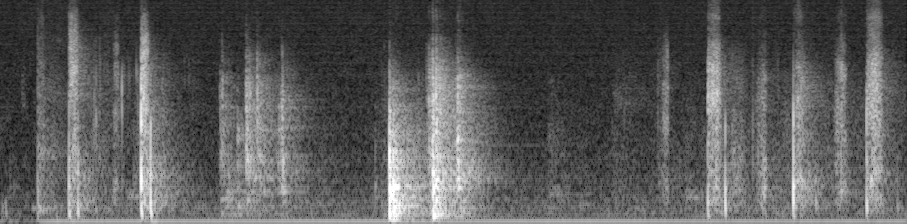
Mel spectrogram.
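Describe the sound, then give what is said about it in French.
An apartment door shuts with a solid thunk, followed by scattered knocks, taps and light footsteps as a woman walks to the living room, no voices present. “Elle a fermé la porte et va sans jauge au salon.”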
